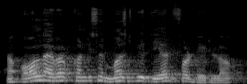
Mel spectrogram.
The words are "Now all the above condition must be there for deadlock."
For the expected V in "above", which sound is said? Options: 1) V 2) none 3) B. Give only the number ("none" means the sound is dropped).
3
